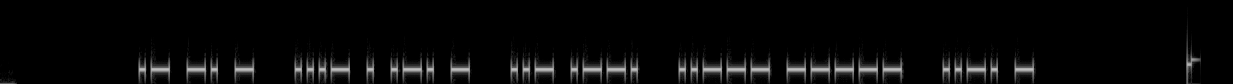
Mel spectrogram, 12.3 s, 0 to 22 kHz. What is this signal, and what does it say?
Morse code, heard as a keyed tone, about 20 wpm, 700 Hz. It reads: ANT VERT UP 20 FT
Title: K1USN SST QSO Practice 20wpm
